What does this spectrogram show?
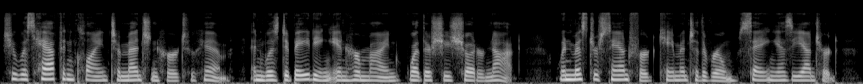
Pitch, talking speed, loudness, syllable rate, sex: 195 Hz, 215 wpm, -19 LUFS, 5.4 syllables/s, female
